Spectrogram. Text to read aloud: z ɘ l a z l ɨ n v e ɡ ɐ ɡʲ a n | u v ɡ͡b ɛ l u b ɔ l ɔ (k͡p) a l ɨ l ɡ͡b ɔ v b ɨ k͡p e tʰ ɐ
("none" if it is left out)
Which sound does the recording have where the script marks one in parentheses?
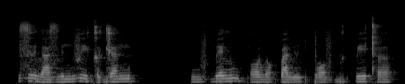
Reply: k͡p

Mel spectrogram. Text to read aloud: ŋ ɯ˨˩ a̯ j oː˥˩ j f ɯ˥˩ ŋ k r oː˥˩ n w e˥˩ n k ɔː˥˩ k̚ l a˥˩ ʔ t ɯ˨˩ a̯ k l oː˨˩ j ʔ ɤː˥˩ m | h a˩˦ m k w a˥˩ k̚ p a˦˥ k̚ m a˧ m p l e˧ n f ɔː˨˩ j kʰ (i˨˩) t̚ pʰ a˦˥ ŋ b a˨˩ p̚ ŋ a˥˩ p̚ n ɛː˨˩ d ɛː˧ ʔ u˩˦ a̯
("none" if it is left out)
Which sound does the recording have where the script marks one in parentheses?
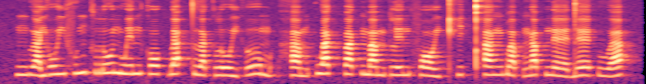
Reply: i˨˩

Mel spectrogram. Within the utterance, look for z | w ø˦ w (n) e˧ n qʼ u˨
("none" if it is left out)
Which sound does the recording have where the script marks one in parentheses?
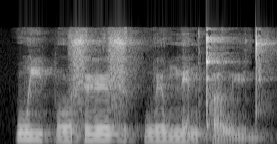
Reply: n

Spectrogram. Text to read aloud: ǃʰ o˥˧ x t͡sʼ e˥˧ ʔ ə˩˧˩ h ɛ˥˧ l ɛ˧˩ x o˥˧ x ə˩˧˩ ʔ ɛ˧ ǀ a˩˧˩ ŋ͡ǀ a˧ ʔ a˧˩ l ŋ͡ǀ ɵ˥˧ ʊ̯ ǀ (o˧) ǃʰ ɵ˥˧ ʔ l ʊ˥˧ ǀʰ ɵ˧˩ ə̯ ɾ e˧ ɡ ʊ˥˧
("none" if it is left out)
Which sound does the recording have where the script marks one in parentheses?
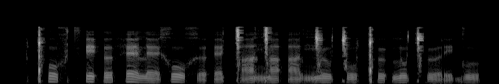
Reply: o˧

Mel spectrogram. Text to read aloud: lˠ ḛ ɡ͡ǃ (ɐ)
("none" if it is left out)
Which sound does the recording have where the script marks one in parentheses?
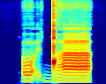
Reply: a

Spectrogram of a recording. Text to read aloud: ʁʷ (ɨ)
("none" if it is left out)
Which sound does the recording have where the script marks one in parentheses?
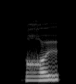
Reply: ɨ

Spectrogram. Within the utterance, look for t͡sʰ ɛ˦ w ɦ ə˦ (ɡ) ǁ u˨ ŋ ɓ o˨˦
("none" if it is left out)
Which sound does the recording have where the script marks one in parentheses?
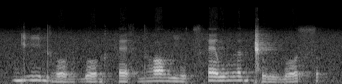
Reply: ɡ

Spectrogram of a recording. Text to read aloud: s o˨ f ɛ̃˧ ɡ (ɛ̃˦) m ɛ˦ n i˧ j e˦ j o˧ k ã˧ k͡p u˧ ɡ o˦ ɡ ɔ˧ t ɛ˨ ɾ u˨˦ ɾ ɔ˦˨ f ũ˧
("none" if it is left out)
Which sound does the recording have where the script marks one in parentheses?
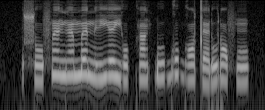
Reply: ɛ̃˦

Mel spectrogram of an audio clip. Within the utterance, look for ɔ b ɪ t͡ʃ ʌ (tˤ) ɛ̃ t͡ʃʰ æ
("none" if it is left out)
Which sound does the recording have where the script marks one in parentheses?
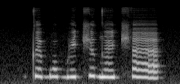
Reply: d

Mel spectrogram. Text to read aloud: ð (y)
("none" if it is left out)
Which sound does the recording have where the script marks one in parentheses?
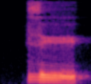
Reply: y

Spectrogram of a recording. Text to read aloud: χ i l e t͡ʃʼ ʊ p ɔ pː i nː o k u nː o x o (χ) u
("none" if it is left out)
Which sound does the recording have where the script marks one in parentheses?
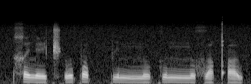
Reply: qʼ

